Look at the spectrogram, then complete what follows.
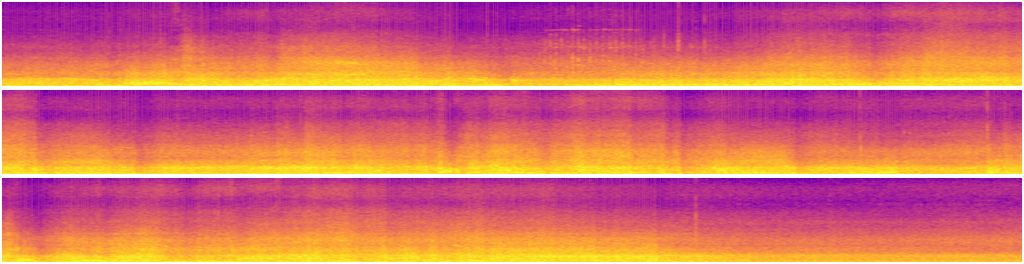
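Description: Rushing wind from a paraglider's flight buffeting an action camera's microphone, surging and easing in gusts, with a few brief knocks; it drops somewhat near the end.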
